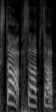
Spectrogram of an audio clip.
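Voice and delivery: loud, high yell at her brother; screaming stop. Retold or imitated. Kid yelling at her brother to stop swinging the hammock, loud panicked shout. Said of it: "And I'm screaming at him".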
